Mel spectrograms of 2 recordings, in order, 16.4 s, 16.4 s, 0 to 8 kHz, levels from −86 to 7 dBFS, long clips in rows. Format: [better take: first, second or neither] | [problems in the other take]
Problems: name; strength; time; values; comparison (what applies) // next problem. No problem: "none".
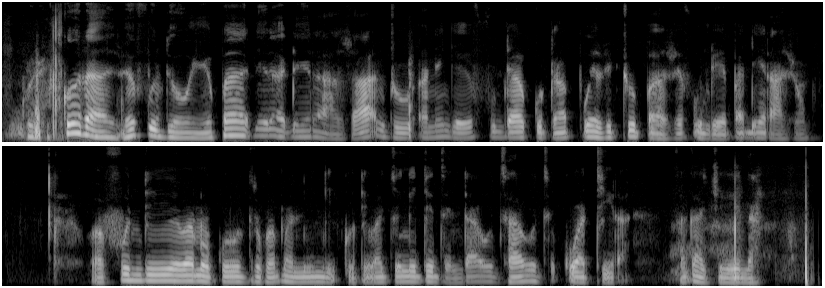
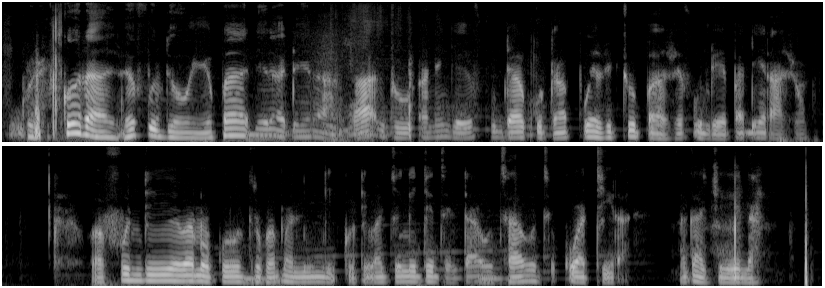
first | noise reduction (neural mask model RNNoise)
